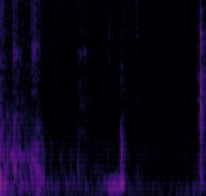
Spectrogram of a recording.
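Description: Near silence: the sewing machine's stitching dies away within the first half second, followed by one faint soft sound about a second in.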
